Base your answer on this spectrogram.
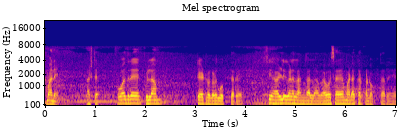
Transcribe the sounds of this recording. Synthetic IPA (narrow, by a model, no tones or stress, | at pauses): mɐnḛ | ɐʂʈe̞oːd̪ɾepʰilam | ʈeaʈɐɾɡɐɭɡeɦoːɡt̪aːɾḛ | siɐɭːiɡɐɭɐlːɐŋɡɐlːɐʋjɐʋɐsaːjɐmaːɽɐkːɐɾkoɳɖʱɦoːɡt̪aːɾe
